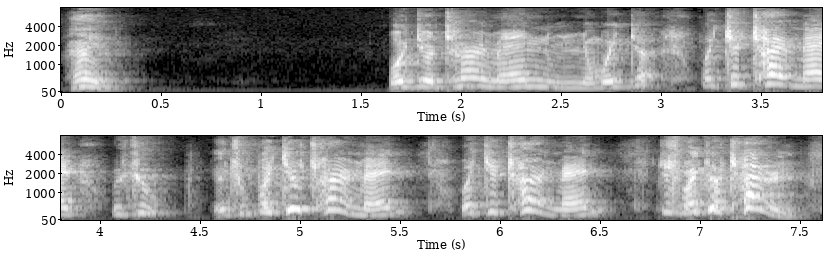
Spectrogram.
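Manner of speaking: put-on high, pushy kid voice; whiny kid voice. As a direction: nag like a bossy kid. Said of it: "You dude come pushing me like".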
